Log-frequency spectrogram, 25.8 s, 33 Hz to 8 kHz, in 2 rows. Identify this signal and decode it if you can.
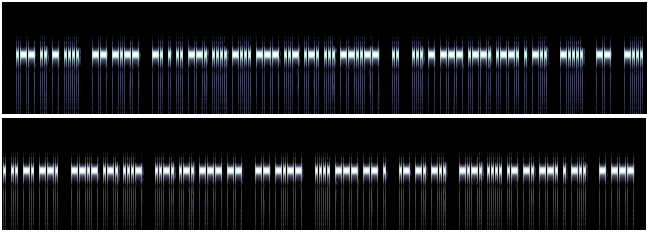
Morse code, heard as a keyed tone, about 30 wpm, 610 Hz. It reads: WITH MY NEIGHBOURS, I STOPPED 6 M BEING QRV FROM MY HOME AND CHANGED TO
